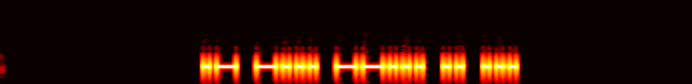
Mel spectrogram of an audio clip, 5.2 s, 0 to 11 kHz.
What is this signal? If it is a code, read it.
Morse code, heard as a keyed tone, about 25 wpm, 700 Hz. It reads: AB7IS
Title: Speed Racing - USA Call Signs 20wpm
